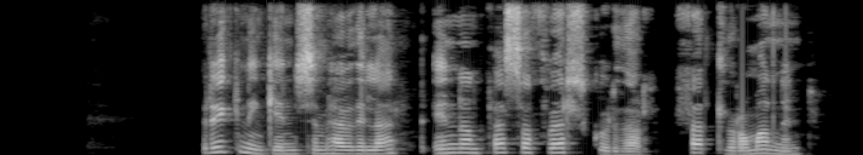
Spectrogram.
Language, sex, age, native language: Icelandic, female, 50-59, Icelandic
